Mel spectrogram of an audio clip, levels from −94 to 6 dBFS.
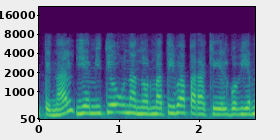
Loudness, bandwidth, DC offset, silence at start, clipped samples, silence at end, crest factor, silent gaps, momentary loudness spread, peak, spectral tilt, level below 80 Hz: -18 LUFS; 8 kHz; under 0.1%; 0 s; under 0.1%; 0 s; 10 dB; none; 2 LU; -8 dBFS; -7.5 dB/octave; -54 dBFS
